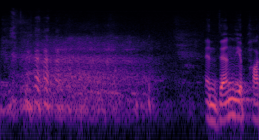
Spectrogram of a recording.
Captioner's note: audience laughing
